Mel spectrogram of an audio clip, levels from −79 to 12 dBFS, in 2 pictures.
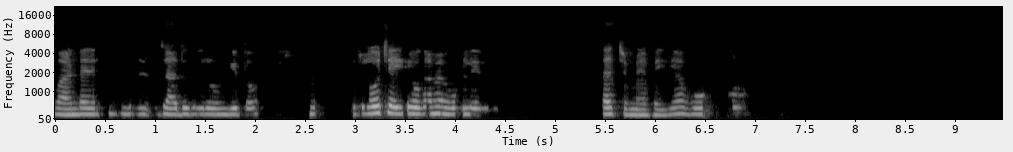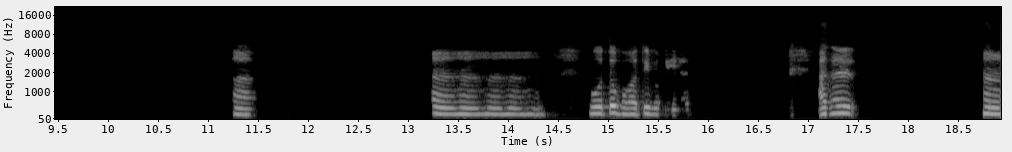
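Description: No technical faults are audible.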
